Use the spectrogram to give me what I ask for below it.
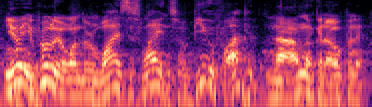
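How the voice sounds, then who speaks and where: A man's voice: mid-range voice, big pitch swings, rapid-fire, music in the background. Laid-back young man vlogging. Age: young adult. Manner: laid-back slangy rambling with repeated fillers. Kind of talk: casual vlog. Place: small hotel room, indoors. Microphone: handheld camera at arm's length.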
